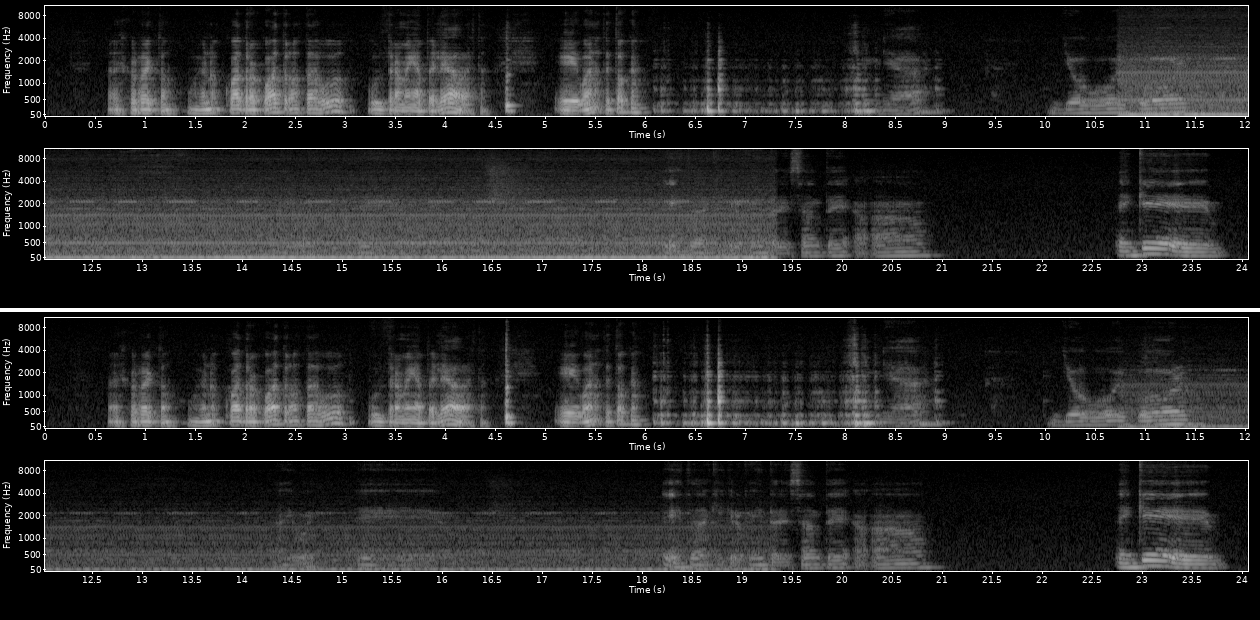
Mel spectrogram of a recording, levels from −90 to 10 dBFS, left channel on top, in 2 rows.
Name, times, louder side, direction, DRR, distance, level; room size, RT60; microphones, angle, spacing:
voice 1, 0.6-6.0, left 1 dB, 15° left, 0.4 m, -30 dB
sound 1, 1.4-1.9 2.2-2.3 3.0-3.1 3.5-3.6 4.6-4.8 6.1-9.0 11.0-11.1, right 6 dB, 65° right, 0.3 m, -33 dB
voice 2, 8.1-9.0 10.0-11.7 14.3-14.8 15.1-16.2 18.2-21.0 22.7-23.8, right 1 dB, 25° right, 0.8 m, -40 dB
sound 2, 10.7-19.4, left 10 dB, 90° left, 0.3 m, -39 dB
2.5 x 2.0 x 2.4 m
head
